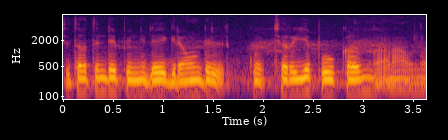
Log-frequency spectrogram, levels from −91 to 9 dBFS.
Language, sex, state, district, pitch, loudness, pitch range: Malayalam, male, Kerala, Kollam, 120 Hz, -15 LUFS, 115-130 Hz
